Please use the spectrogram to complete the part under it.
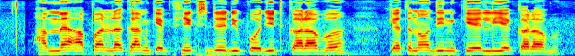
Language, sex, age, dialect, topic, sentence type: Maithili, male, 18-24, Angika, banking, question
